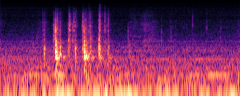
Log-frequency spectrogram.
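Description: A quick run of about five keystrokes on a computer keyboard, bunched in the first second.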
